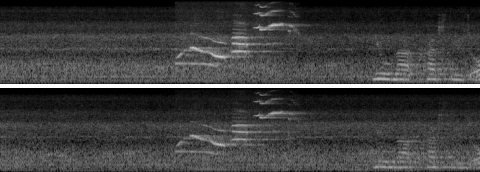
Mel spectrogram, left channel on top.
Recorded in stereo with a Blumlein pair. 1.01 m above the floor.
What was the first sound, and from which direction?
A bird, 20° left.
